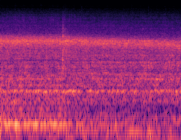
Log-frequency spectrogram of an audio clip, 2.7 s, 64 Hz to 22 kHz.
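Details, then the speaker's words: Table saw motor just rewired from 110 to 220 V, first run: smooth, even high-pitched hum at constant speed, no bogging or rattles, lights barely flicker and breaker doesn't trip; normal motor running. "But it's not popping the breaker. So I'm gonna call that a win."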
